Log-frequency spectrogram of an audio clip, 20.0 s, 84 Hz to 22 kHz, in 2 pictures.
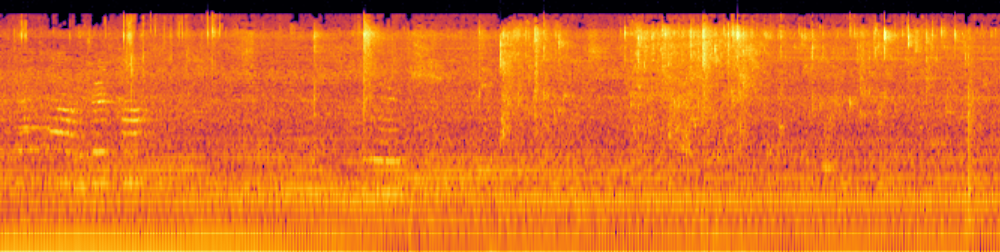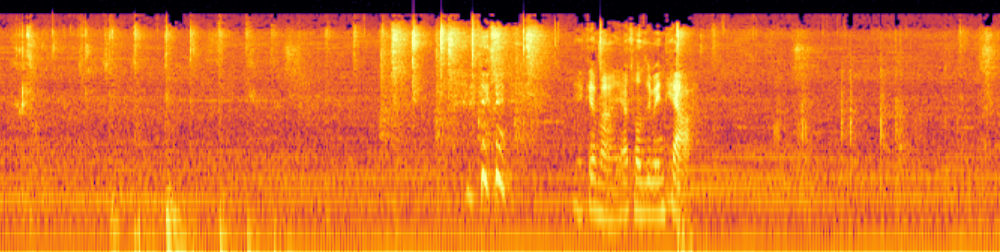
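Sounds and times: steady low hum: 0:00.0 - 0:20.0
pool water splashing: 0:04.7 - 0:15.7.

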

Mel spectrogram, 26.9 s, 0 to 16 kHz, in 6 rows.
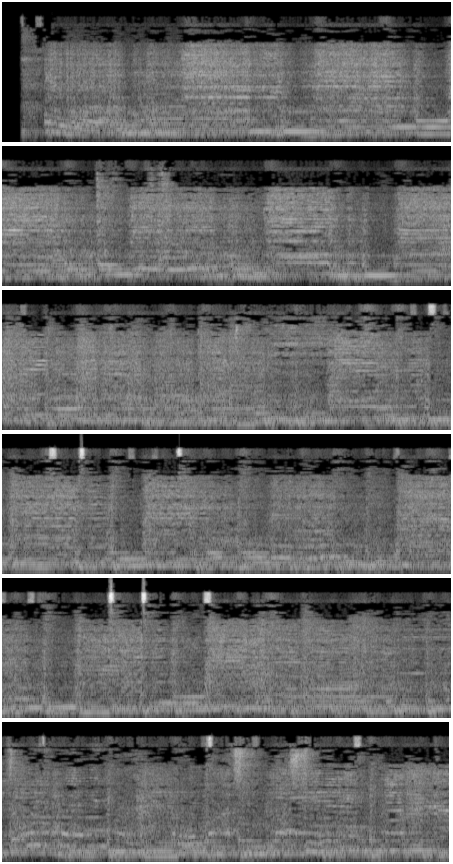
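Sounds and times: rock band playing live: 0:00.4 - 0:13.0, 0:19.6 - 0:26.9.

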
